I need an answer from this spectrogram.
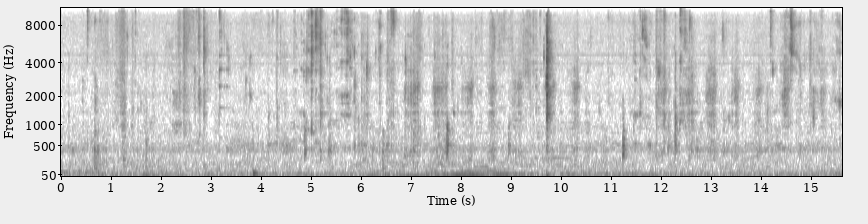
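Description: A child eats coleslaw and cheese from a plate with a spoon, making scattered faint clinks and scrapes of metal on crockery. They are irregular and soft throughout, with one sharper clink partway through.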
